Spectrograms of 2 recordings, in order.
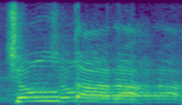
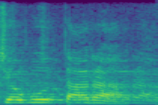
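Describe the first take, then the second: First: The word is said as chautara. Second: The word is said as chabutara. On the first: This is the Hindi pronunciation. "হিন্দিতে উচ্চারণটা হচ্ছে চৌতারা" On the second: This is the written Bengali form. "বাংলায় লিখছেন চবুতারা বলে"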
